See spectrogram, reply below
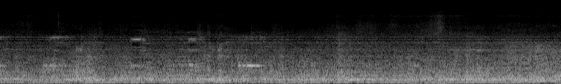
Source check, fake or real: fake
